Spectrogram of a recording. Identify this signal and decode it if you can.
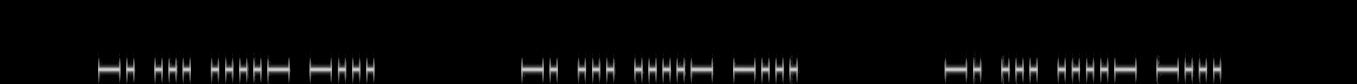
Morse code, heard as a keyed tone, about 17 wpm, 700 Hz. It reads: NS4B NS4B NS4B
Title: USA Call Signs - 4 Characters - Repeated 3x - 17wpm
